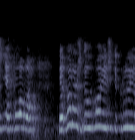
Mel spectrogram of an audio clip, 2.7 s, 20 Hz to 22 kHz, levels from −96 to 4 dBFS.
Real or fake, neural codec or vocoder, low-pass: fake; codec, 16 kHz, 4 kbps, FunCodec, trained on Chinese and English, 50 frames a second; 7.2 kHz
